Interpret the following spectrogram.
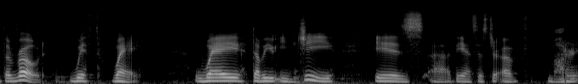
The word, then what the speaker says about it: weg: road with whey way weg is the ancestor of modern english way w-a-y it's actually pronounced basically exactly the same although it looks a bit different okay an thought sumahi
